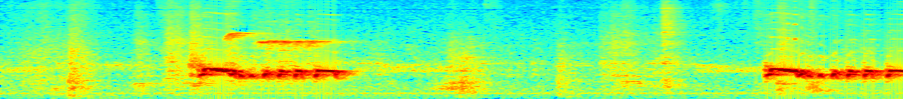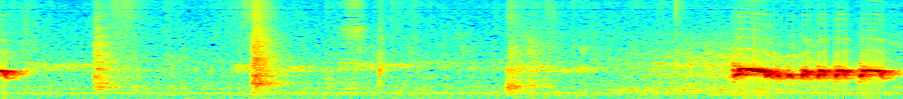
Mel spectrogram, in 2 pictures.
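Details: Big-voiced crossbred zebra dove singing actively as a lure for other birds. Three rapid pulsing coo phrases of about one second each, spaced four to six seconds apart, with soft clicks and a low hum in the background.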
